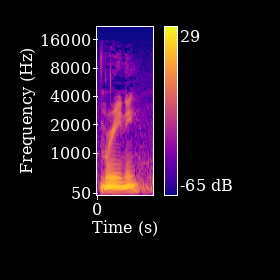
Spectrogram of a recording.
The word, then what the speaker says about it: Marigny: the Margny. I'm probably pronouncing that wrong. – Yeah, Marigny. Marigny. Oh, that makes more sense.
